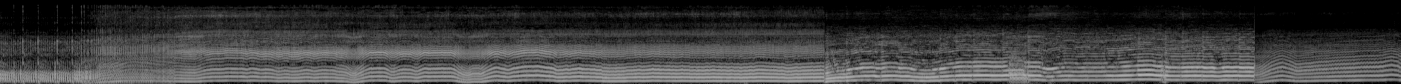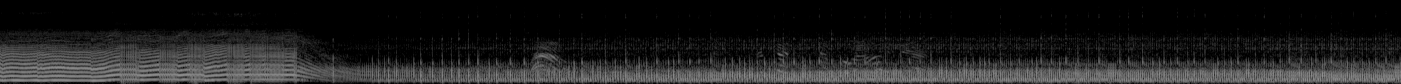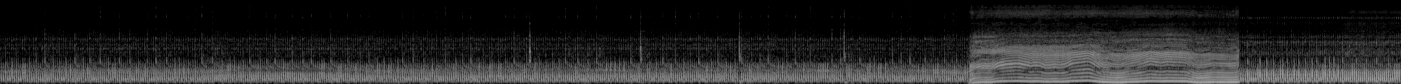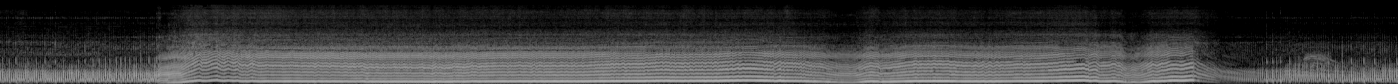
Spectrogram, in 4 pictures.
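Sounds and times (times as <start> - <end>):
chainsaw cutting wood: 0.0 - 56.0.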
